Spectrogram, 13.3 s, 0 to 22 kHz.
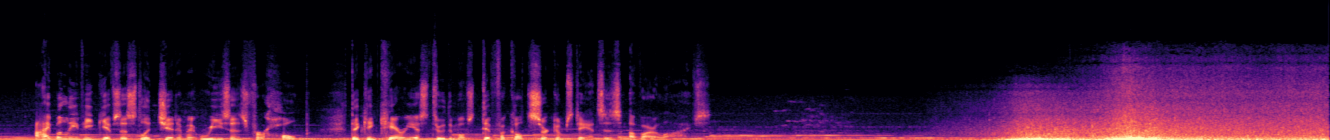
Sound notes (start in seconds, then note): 7.0 birds chirping; 7.6 waves crashing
